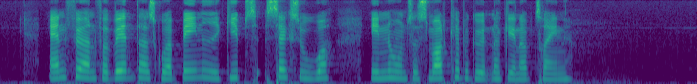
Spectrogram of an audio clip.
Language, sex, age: Danish, female, 22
